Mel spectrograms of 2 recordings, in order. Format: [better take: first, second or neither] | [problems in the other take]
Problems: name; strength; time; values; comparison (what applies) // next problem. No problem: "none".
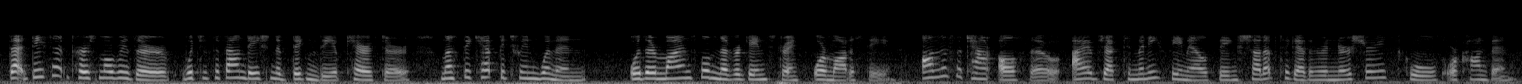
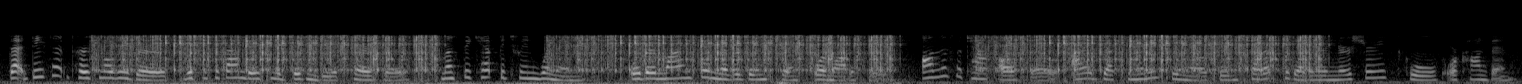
first | background sound (Rattle); 1 dB above the speech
